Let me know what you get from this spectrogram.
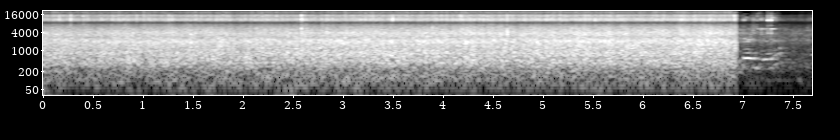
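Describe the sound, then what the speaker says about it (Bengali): A sudden heavy village rainstorm pours down as a loud, close, rushing wash of water, steady for most of the stretch before cutting away abruptly near the end. "হঠাৎ করে ঝুপঝুপে বৃষ্টি"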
